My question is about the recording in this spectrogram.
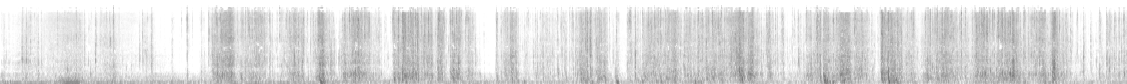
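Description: Clear plastic bags crinkling and rustling as bagged items are shuffled around inside a cardboard box, in uneven spells that get busier from about three seconds in.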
